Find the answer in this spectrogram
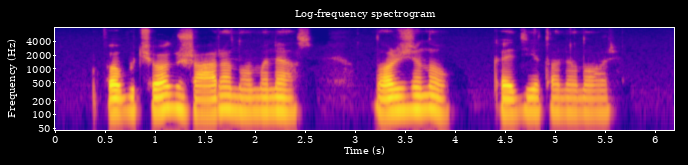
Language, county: Lithuanian, Klaipėda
